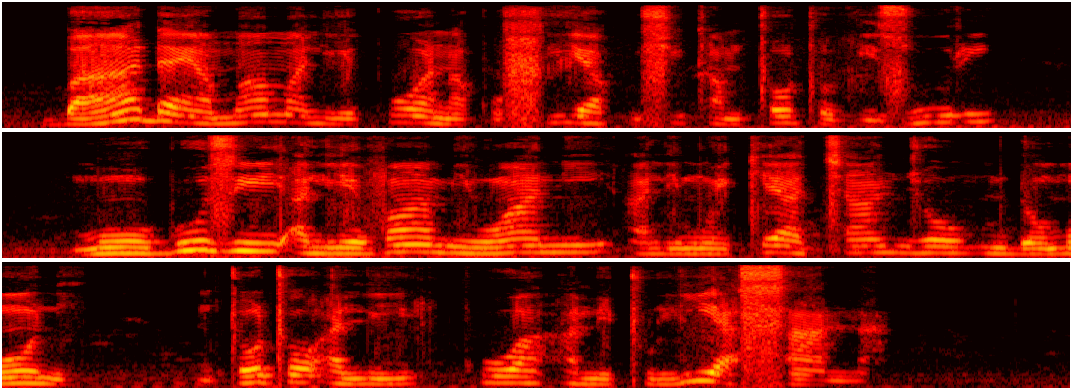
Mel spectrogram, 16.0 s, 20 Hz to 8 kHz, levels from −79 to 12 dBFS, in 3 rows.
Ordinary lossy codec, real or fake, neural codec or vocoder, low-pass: MP3, 48 kbps; real; none; 7.2 kHz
